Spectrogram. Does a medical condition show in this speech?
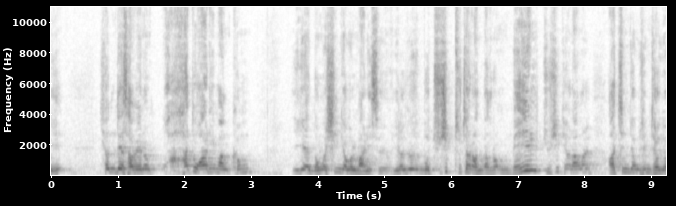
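No.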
